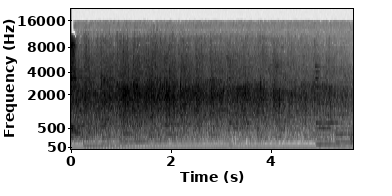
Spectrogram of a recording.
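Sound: audience applauding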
